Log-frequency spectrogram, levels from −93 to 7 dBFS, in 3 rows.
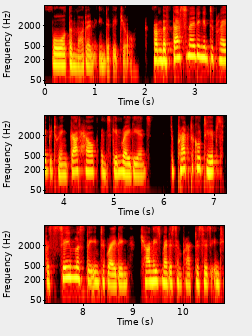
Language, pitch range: English, 150-195 Hz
